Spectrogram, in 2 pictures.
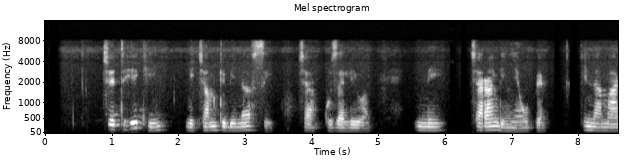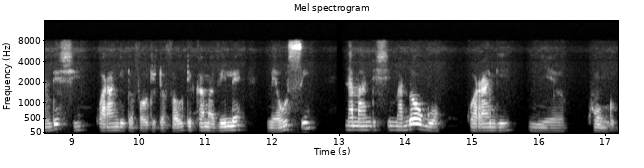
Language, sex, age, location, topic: Swahili, male, 25-35, Kisumu, government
